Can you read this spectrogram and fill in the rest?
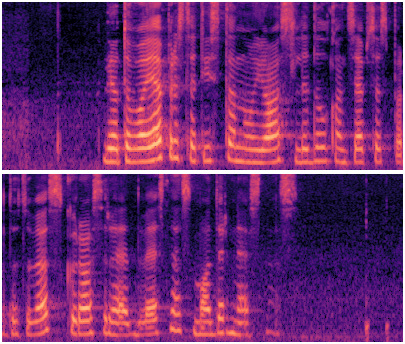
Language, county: Lithuanian, Vilnius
